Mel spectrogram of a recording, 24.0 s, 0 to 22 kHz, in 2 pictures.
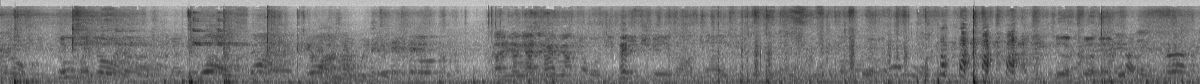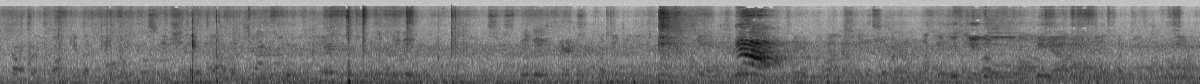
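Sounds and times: players shouting: 0:19.3 - 0:19.9.

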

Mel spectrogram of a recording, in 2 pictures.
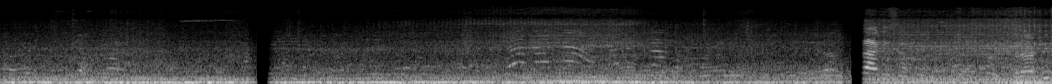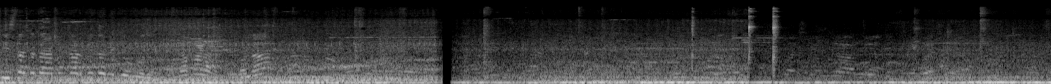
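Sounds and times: low rumble of road traffic: 0:00.0 - 0:21.0.

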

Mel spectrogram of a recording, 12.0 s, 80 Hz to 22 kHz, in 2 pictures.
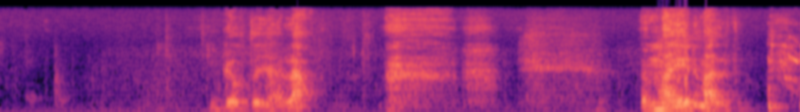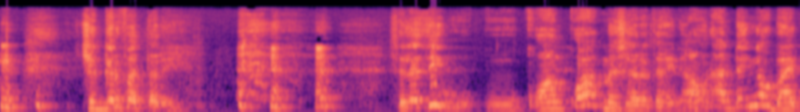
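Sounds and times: man speaking: 0:01.6 - 0:02.5, 0:04.8 - 0:05.7, 0:09.0 - 0:12.0.

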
